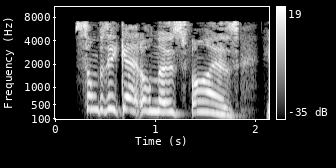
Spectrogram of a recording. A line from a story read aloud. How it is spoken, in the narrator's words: shouted over the yell of the alarm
